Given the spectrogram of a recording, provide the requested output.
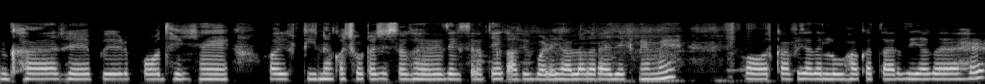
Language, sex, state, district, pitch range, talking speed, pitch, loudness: Hindi, female, Uttar Pradesh, Etah, 240-250 Hz, 190 wpm, 245 Hz, -17 LUFS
